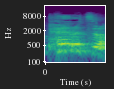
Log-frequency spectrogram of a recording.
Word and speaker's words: 페레스: 이 사람은 페레스라 합니다. 페레스. 발음이 우리는 베레스인데 동명이인이 아니에요. 성경에 베레스라고 번역된 사람 중에 어떤 사람은 페레스가 있고 어떤 페레쉬가 있어요. 우리 번역은 다 베레스라는 거예요.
